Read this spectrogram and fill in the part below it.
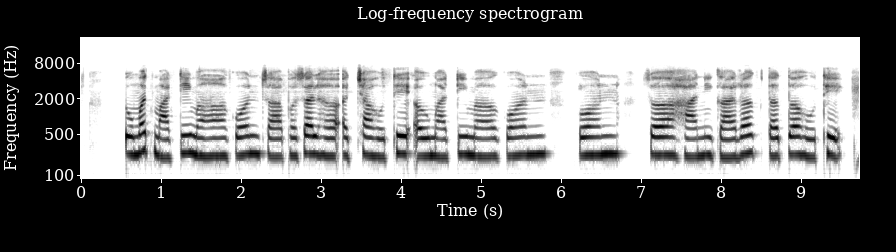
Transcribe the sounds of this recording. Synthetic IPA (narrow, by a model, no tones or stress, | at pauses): t̪omət̪maʈimãkonsapʰəsəlɦəətːʃʰaɦot̪ʰeʔəwmaʈimãkon | kon | səhanikaɾək̚t̪ət̪ʋəɦot̪ʰe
